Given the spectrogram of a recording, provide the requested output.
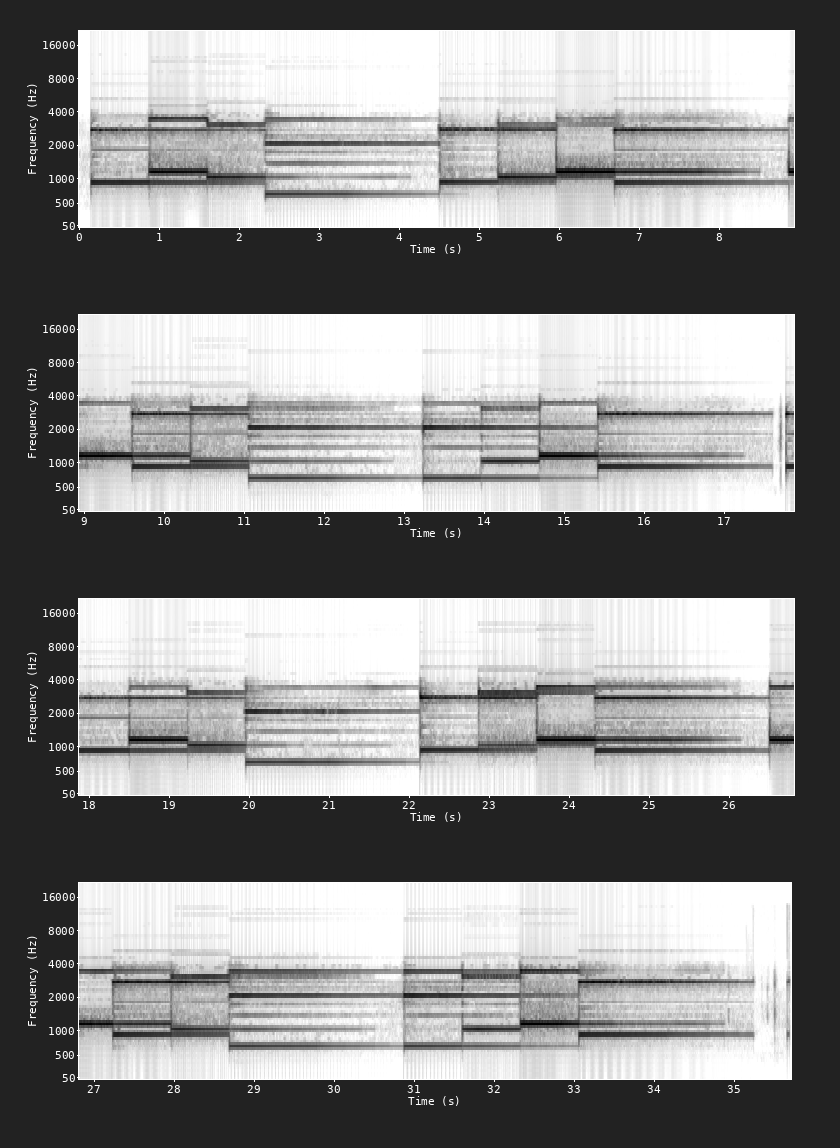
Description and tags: An attention tone commonly play in most Indonesian train station just before departure of a train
